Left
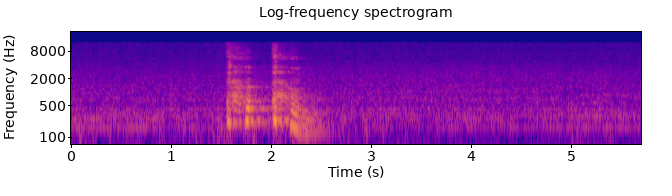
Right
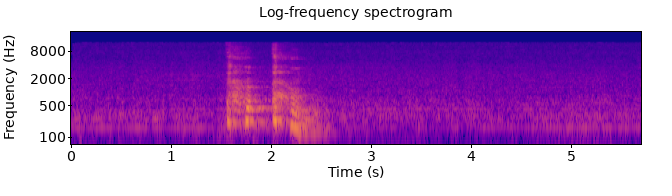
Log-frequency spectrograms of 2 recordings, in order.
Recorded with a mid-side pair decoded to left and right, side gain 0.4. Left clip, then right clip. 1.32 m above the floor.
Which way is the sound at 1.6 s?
20° left.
